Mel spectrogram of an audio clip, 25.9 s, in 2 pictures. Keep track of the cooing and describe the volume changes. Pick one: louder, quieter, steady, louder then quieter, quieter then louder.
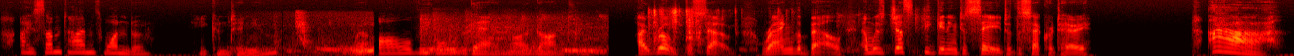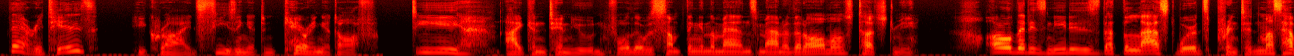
quieter.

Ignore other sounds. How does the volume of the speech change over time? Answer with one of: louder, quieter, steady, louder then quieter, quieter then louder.
louder.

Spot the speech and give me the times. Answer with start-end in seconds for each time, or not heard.
0.1-10.9, 11.9-25.8.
